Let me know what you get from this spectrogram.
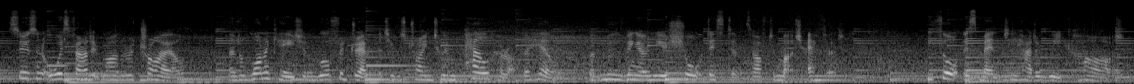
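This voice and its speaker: A woman presenting a local history tour as scripted narration, recorded outdoors in town streets. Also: medium pitch. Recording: outdoor location sound with clear traffic noise.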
